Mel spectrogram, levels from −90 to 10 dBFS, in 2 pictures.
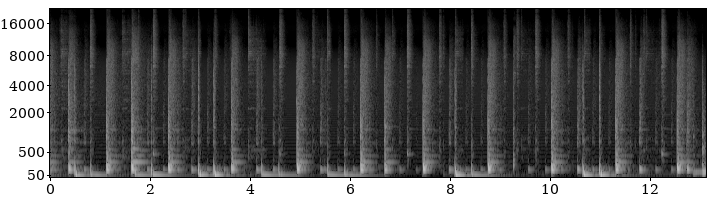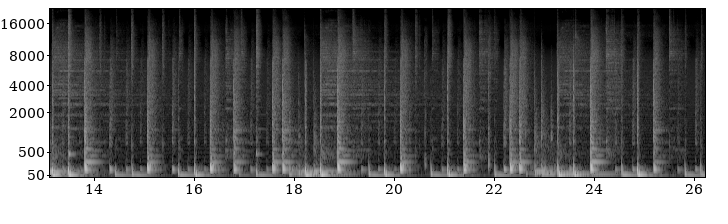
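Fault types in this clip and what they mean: DECT cordless phone buzz: a nearby DECT handset or base bursts every 10 ms, and rectification leaves a thin 100 Hz harmonic-rich buzz throughout, roughly 30 dB under the music.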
